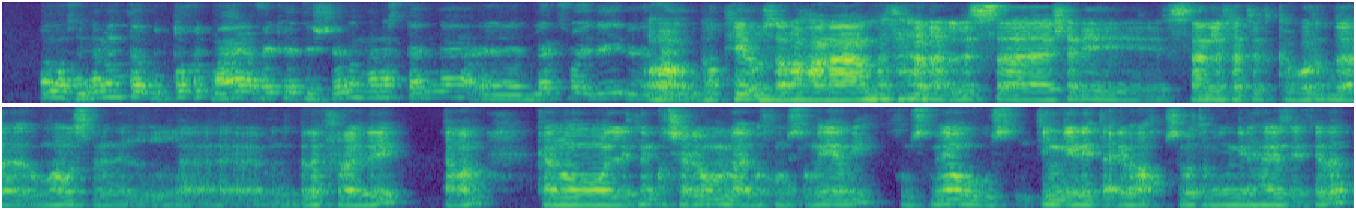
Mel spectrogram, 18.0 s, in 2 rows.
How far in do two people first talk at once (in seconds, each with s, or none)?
4.3 s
